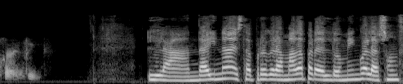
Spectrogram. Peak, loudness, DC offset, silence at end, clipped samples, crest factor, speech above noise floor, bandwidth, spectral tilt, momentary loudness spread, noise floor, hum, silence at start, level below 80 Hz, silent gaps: -2 dBFS; -14 LUFS; under 0.1%; 0 s; under 0.1%; 14 dB; 34 dB; 10.5 kHz; -4.5 dB/octave; 17 LU; -49 dBFS; none; 0 s; -56 dBFS; none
